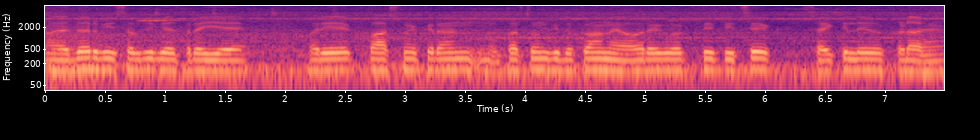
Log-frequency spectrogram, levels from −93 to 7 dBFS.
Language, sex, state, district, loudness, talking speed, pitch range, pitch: Hindi, male, Rajasthan, Bikaner, -15 LUFS, 185 wpm, 125-140 Hz, 130 Hz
